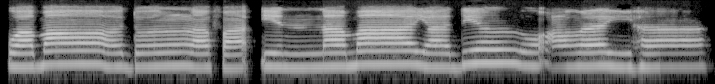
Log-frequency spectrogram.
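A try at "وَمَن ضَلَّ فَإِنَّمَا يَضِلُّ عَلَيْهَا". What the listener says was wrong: dilu 'alaiha. jangan diayun-ayun ya. Kalau kalau dua harokat boleh satu ayunan, boleh diayun. Tapi kalau satu harokat jangan diayun, jadi terbaca dua lebih dari satu.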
